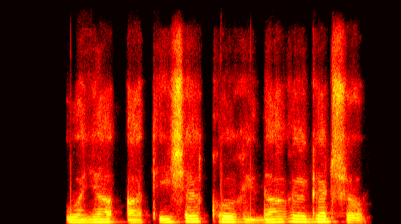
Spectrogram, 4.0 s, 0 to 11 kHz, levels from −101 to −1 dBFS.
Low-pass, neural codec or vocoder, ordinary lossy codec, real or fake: 9.9 kHz; none; Opus, 16 kbps; real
